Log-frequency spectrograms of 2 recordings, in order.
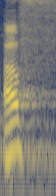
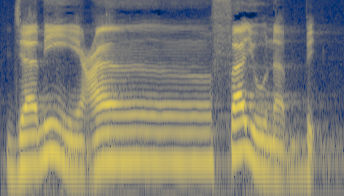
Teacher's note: Makanya ketika ikhfa kepada huruf fa enggak perlu monyong sehingga jadi tebal. Nah, jadi kadang orang yang membaca ikhfa kepada huruf fa jadi tebal itu pengucapan huruf fa-nya agak memaksa.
